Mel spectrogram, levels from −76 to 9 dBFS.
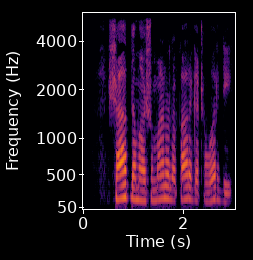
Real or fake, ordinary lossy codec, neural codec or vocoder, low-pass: real; AAC, 32 kbps; none; 5.4 kHz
